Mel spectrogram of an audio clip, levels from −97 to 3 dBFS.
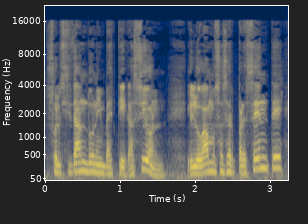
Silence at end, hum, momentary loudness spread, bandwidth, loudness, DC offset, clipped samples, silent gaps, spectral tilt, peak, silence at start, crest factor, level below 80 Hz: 0 s; none; 6 LU; 16.5 kHz; -16 LUFS; under 0.1%; under 0.1%; none; -5 dB/octave; 0 dBFS; 0.05 s; 16 dB; -44 dBFS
